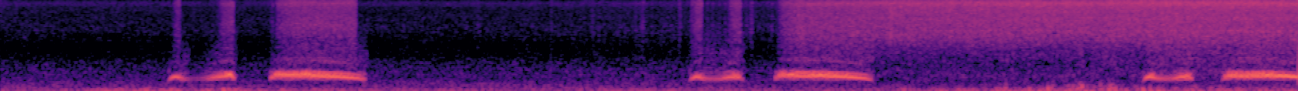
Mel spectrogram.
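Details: Captive Malaysian spotted dove used as a decoy to lure wild birds, giving soft, hollow coos in short-short-long phrases, repeated every couple of seconds.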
